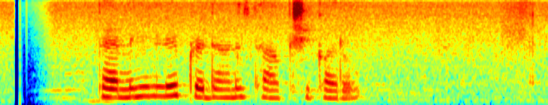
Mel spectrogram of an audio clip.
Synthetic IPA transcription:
pæmininleprəd̪ʱaːnəsaːkʂikɐɾu

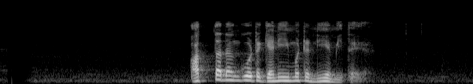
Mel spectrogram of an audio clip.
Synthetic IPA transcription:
at̪ːadaŋɡuʋəʈəɡæniːməʈənijəmit̪ə̰jə̰

